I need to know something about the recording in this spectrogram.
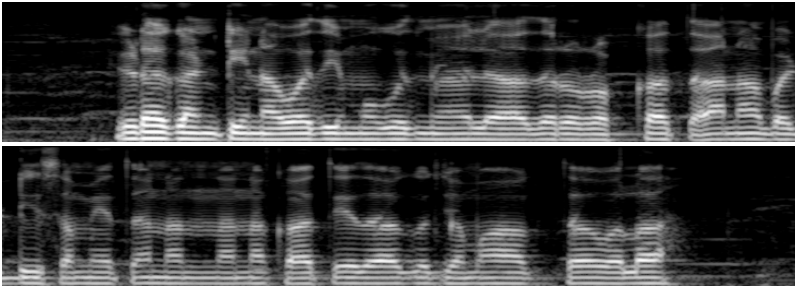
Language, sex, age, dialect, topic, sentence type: Kannada, male, 18-24, Dharwad Kannada, banking, question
